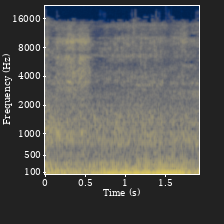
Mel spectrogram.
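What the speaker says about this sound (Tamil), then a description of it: "அவ்வளோ டிராஃபிக் இருக்குது." Heavy road traffic in Bangalore, heard from a motorcycle: loud, dense low rumble of engines with a vehicle droning close by for most of the short stretch.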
